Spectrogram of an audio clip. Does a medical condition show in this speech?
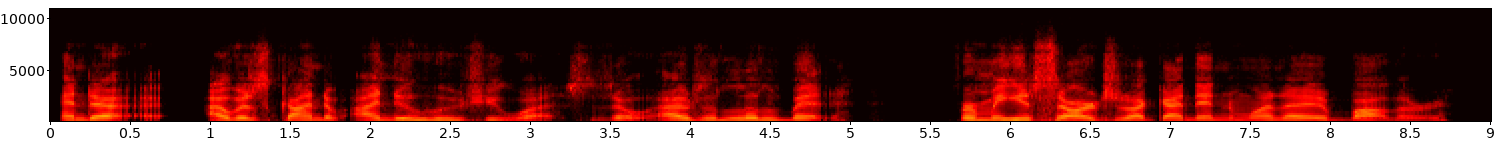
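Yes: bulbar onset ALS; bulbar onset Lou Gehrig's disease, neurological, affects nerves and muscles, mouth, nose, throat first, then hands; severely impaired, very slow, likened to elderly drunk man, calls self unable to talk.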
